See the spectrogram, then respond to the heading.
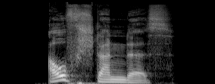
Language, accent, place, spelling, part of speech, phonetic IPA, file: German, Germany, Berlin, Aufstandes, noun, [ˈaʊ̯fˌʃtandəs], De-Aufstandes.ogg
- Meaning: genitive singular of Aufstand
